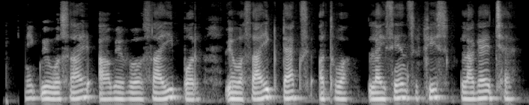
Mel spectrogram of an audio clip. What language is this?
Maithili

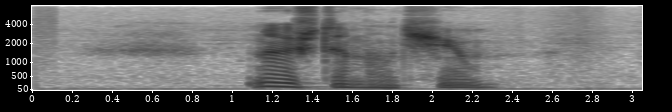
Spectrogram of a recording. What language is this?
Russian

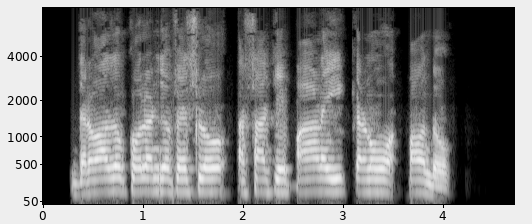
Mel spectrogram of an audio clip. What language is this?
Sindhi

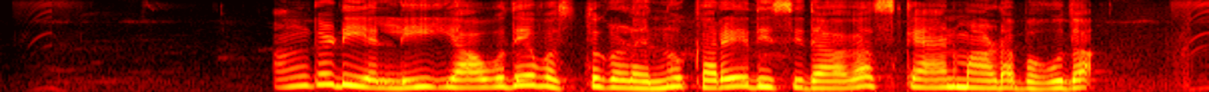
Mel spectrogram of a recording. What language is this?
Kannada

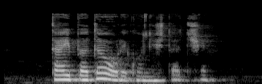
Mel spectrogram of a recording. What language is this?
Georgian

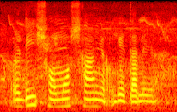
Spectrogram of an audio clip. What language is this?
Santali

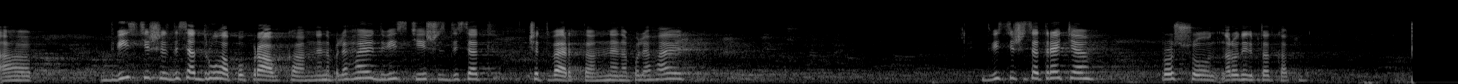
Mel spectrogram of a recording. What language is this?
Ukrainian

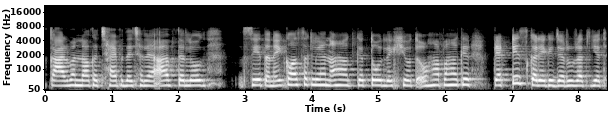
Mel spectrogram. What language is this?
Maithili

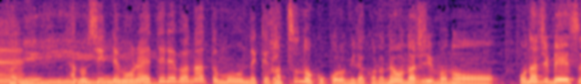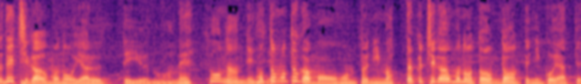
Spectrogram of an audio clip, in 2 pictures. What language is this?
Japanese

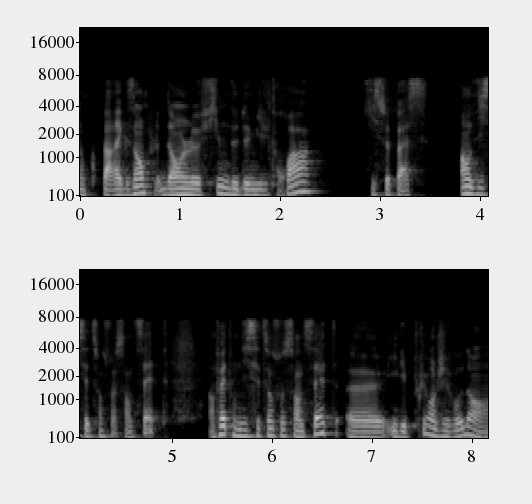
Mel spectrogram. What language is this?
French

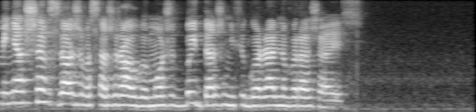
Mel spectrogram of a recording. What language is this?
Russian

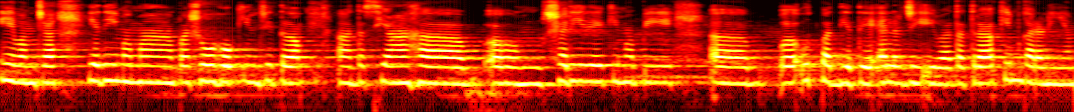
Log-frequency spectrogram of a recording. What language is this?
Sanskrit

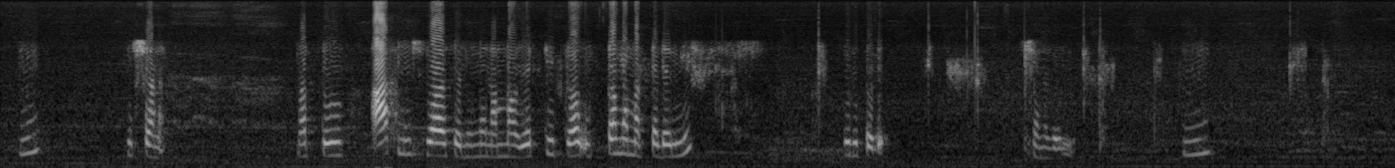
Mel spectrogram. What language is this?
Kannada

